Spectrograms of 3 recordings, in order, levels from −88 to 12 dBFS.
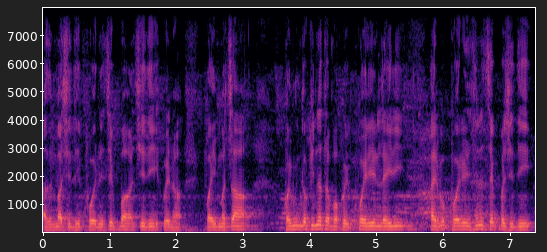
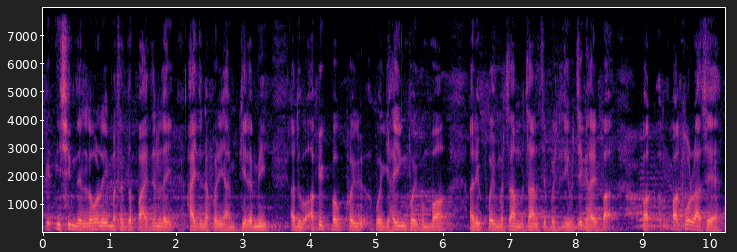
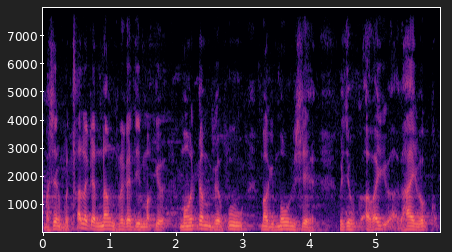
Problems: background sounds at intervals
